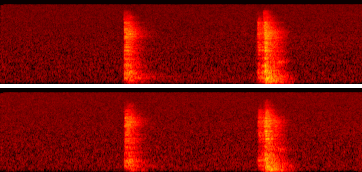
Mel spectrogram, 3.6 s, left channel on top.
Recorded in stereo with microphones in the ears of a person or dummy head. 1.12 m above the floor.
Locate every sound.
1.2 s a microwave: 55° left (ahead or behind), 1.4 m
